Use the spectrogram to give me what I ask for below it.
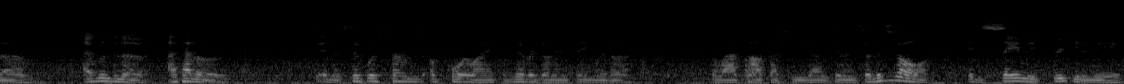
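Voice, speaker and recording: A teenage boy talking casually on a student podcast about his plans, relaxed and chatty, with plenty of fillers. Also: on the low side. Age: teens. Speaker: podcast co-host. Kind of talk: casual chat. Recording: dull lo-fi mic with steady hiss.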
